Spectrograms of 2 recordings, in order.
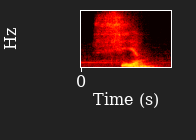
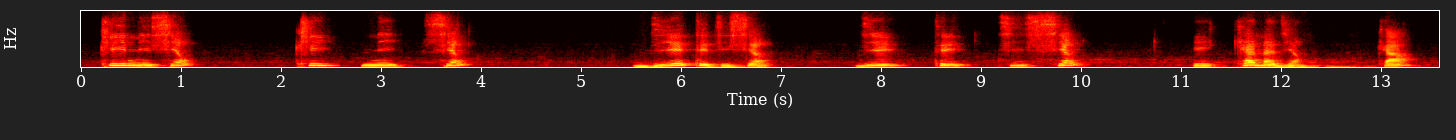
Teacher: Sien is what we're looking for at the end with that nice nasally un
